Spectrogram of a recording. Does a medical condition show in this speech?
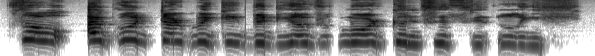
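Yes: physical speech impairment.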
